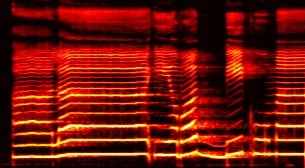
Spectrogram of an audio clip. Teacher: Mad thabi'inya alif didahului fathah, hamzahnya i pada kata ala i. Maka lamnya panjang boleh empat boleh lima harakat. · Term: mad wajib muttasil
